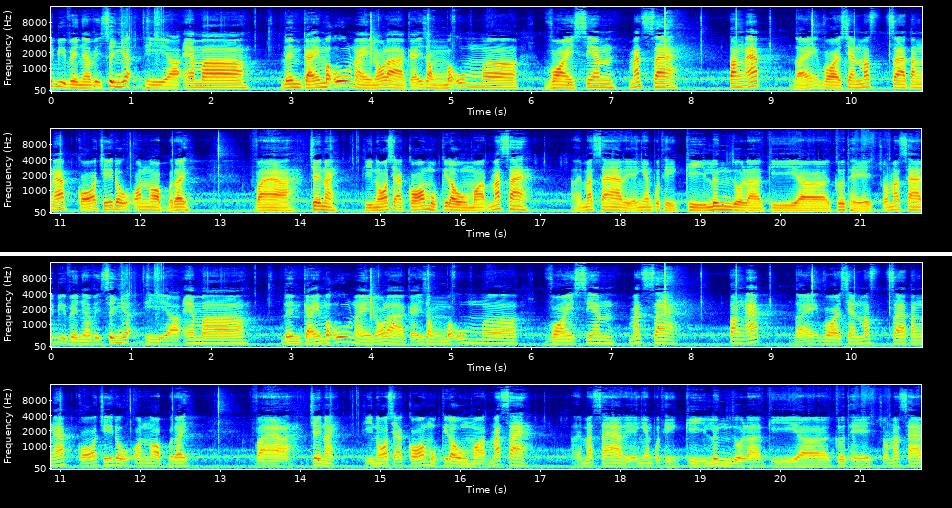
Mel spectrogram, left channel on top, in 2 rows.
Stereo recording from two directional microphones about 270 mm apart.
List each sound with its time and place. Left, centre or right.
0.0 s speech: left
